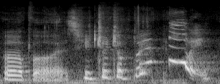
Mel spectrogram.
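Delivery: mock-scold the pup in a squeaky coo. Real, not acted. Owner cooing at her dog, high baby-talk mock scold.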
